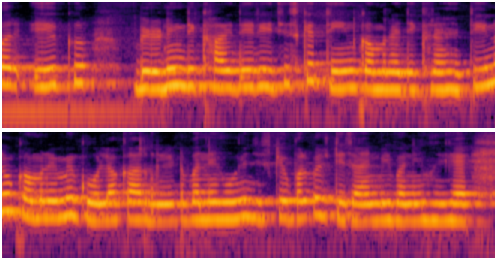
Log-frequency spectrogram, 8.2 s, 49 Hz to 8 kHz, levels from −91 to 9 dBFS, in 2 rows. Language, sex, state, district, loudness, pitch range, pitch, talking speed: Hindi, female, Uttar Pradesh, Etah, -14 LUFS, 230-270 Hz, 245 Hz, 205 wpm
